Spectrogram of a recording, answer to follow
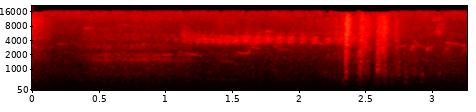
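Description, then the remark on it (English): A quick burst of pigeon wings flapping, several rapid clattering beats, rising over a quiet outdoor background with faint bird calls and no talking. “Pigeon.”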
